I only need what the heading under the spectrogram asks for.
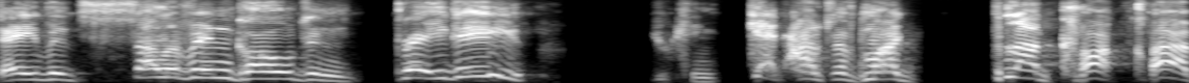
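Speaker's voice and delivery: very high-pitched posh upper-class English accent. Playing around as a posh club owner; put-on posh English accent. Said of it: "saying like blood clot with the English accent".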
